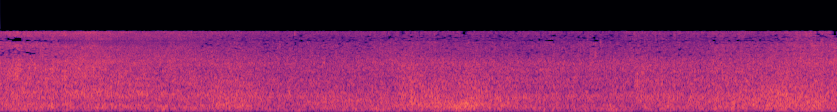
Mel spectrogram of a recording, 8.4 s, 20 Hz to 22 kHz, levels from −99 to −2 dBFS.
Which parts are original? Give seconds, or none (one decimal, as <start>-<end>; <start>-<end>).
0.0-0.6; 2.0-8.4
